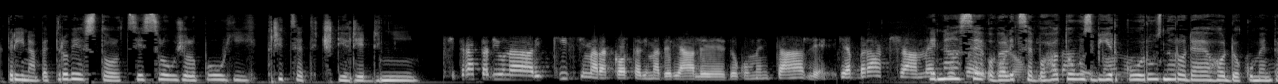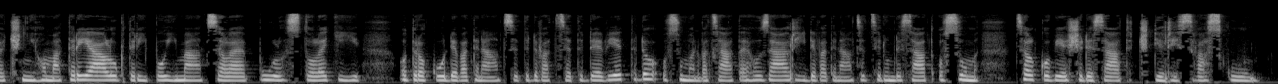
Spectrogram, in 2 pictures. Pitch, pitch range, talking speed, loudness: 190 Hz, 180-210 Hz, 75 wpm, -20 LUFS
